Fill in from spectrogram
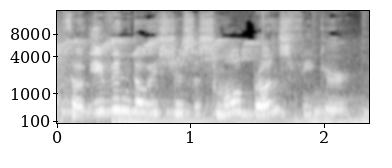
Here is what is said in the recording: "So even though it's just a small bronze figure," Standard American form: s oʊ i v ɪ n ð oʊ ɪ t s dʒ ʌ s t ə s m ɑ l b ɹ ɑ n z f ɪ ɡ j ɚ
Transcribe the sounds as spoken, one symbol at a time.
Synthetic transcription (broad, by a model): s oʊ i v ɪ n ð oʊ ɪ t s dʒ ʌ s t ə s m ɑ l b ɹ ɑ n s f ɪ ɡ j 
